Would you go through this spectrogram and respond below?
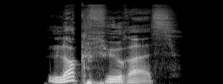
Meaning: genitive singular of Lokführer
- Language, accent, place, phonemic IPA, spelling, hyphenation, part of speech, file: German, Germany, Berlin, /ˈlɔkˌfyːʁɐs/, Lokführers, Lok‧füh‧rers, noun, De-Lokführers.ogg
